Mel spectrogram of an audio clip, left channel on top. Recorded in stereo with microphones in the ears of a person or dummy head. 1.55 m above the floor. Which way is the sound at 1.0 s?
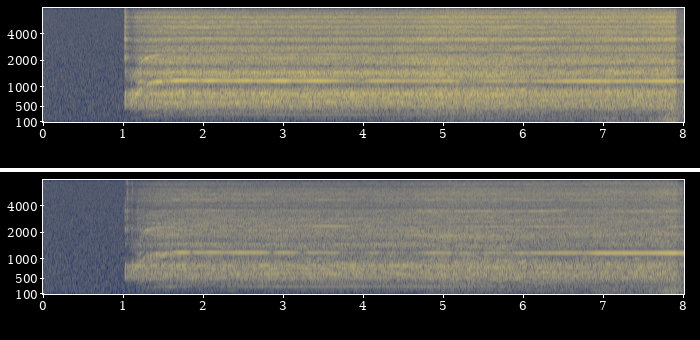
55° left (ahead or behind).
